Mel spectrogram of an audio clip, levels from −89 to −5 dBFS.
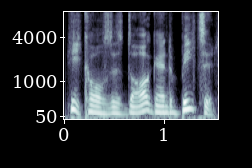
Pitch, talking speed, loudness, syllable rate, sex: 130 Hz, 270 wpm, -17 LUFS, 4.8 syllables/s, male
